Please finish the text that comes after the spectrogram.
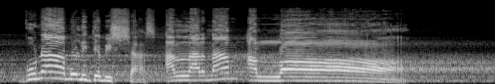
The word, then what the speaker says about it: আল্লাহ: আল্লাহর নাম আল্লাহ। বলেন তো, আল্লাহ নয়, কিন্তু আল্লাহ হচ্ছে অশুদ্ধ, শুদ্ধ হচ্ছে আল্লাহ। বলার সময় মুখটা গোল হয়ে যাবে।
